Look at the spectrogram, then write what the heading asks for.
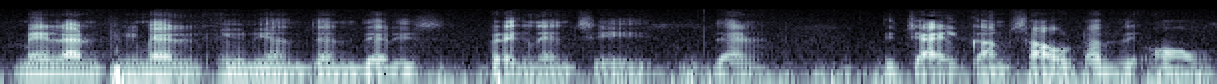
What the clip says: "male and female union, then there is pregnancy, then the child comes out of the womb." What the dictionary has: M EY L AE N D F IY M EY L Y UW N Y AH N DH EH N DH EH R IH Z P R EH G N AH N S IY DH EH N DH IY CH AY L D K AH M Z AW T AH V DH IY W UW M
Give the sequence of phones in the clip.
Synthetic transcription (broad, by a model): M EY L AE N D F IY M EY L Y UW N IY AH N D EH N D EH R IH Z P R EH G N AH N S IY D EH N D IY CH AY L D K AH M S AW T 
